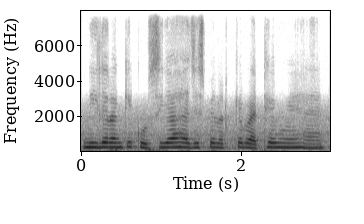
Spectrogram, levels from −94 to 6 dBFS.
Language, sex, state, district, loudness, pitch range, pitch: Hindi, female, Uttar Pradesh, Lucknow, -14 LUFS, 230-250 Hz, 245 Hz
